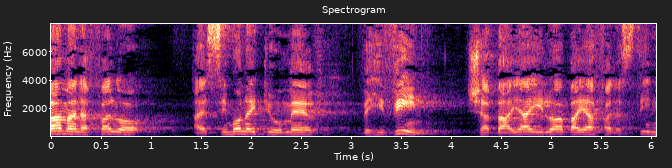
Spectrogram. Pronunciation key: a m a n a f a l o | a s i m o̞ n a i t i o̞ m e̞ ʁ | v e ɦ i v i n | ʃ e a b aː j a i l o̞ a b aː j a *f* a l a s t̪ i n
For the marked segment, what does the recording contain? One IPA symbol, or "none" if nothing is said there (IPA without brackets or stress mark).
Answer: f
